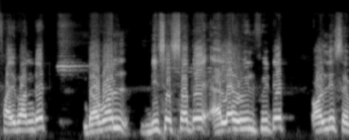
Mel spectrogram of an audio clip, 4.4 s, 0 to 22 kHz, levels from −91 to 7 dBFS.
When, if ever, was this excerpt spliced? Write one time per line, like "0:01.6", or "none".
none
